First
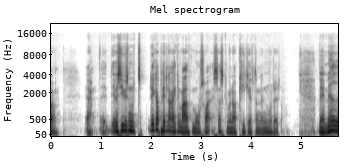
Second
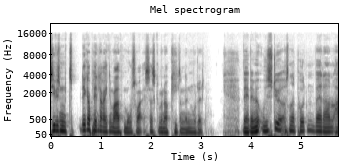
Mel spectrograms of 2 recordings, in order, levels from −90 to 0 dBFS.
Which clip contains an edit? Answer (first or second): second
